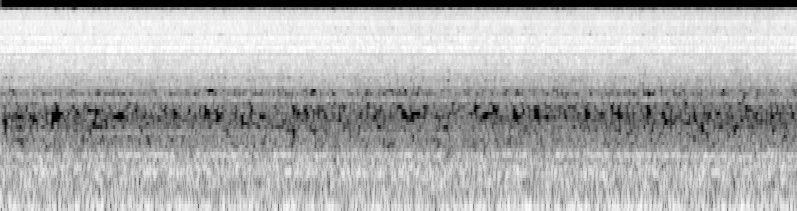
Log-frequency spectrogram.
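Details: Captive western diamondback rattlesnake during a mouse kill, its rattle a continuous, even, high-pitched hiss with no pauses across the whole stretch.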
